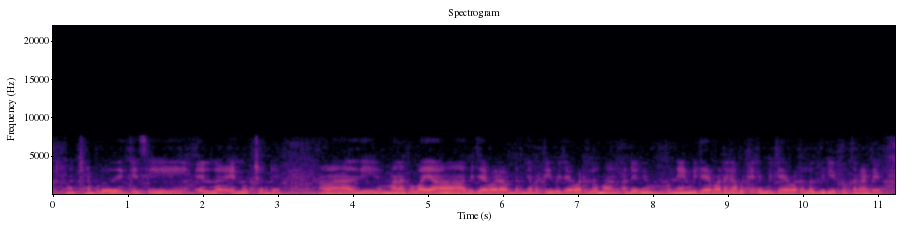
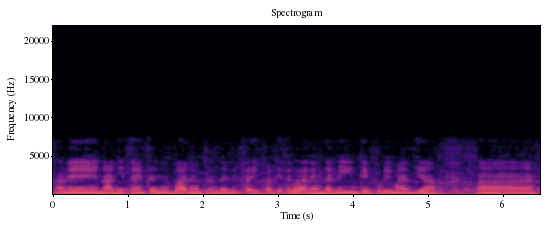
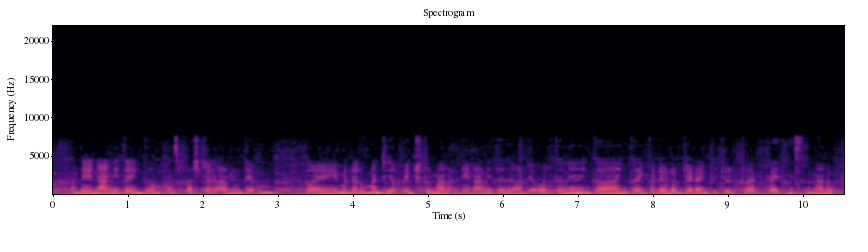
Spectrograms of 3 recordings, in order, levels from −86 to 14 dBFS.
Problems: none marked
